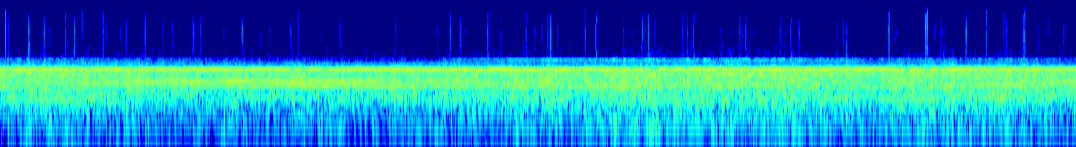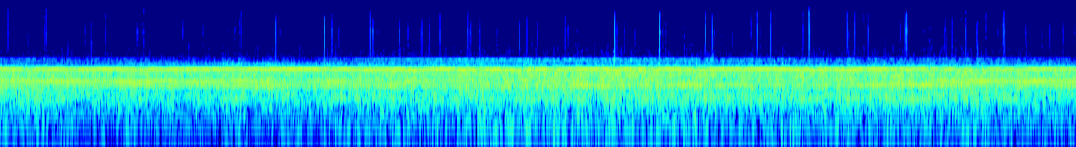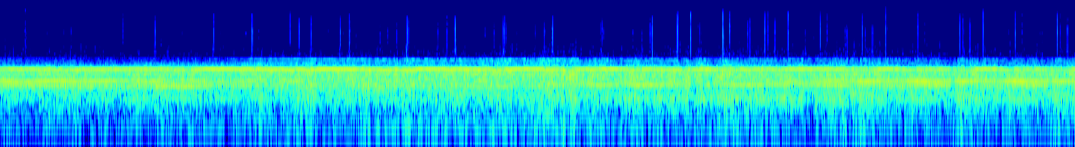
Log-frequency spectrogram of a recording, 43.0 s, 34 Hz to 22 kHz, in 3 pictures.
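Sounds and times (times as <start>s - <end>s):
faint crackles: 0.0s - 43.0s.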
